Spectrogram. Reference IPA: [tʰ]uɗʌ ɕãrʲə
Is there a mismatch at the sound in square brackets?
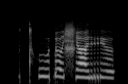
no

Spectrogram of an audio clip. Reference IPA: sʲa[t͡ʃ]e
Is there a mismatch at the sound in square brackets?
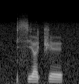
no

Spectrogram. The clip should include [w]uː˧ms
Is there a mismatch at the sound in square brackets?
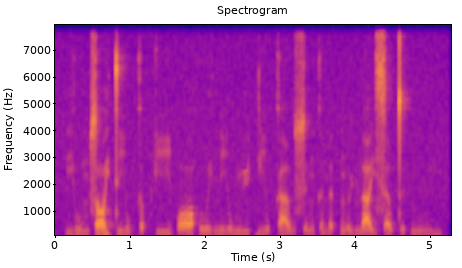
yes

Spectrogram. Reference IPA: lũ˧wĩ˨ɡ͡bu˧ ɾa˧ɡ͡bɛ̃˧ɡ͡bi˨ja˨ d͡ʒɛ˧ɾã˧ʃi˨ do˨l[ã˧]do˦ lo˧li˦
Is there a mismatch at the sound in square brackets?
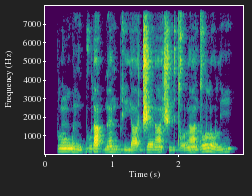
no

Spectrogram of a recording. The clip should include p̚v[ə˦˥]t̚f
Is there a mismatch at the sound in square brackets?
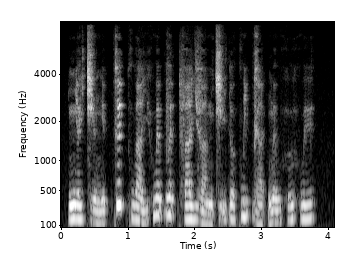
no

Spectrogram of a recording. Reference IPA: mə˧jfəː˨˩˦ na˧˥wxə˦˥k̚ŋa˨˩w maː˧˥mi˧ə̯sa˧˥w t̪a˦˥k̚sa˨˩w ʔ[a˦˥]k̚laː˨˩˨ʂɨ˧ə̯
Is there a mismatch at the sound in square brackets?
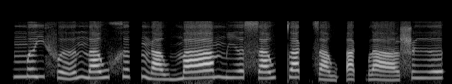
yes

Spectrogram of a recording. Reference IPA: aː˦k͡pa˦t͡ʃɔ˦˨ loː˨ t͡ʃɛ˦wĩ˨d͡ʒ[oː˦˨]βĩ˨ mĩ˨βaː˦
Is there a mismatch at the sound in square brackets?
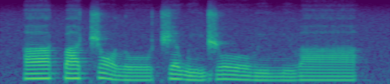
no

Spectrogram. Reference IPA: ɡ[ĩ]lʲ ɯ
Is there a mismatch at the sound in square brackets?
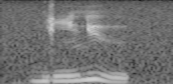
no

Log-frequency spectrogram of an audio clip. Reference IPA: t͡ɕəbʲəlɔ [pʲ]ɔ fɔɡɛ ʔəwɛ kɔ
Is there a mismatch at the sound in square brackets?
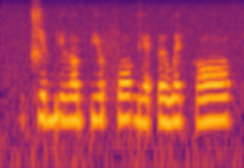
no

